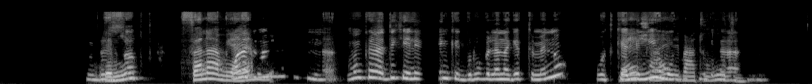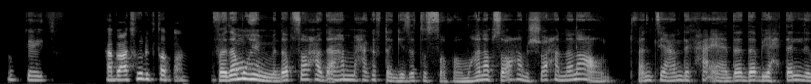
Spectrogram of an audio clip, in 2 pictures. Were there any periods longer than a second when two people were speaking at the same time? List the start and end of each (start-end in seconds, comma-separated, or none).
6.2-7.4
